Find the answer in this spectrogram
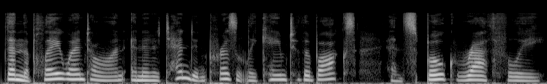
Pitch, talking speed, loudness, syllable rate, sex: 205 Hz, 175 wpm, -20 LUFS, 4.7 syllables/s, female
